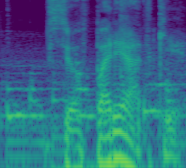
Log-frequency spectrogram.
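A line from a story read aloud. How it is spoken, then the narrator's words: Trying to sound gentle. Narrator (Russian): Благочестивый старался говорить по возможности ласковым тоном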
